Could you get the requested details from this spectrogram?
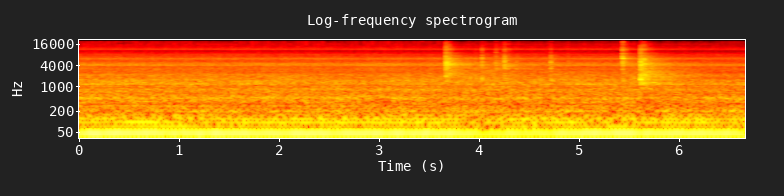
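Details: Saab 9-3 Turbo, believed a 2005, idling after spark plug replacement to fix a slight misfire, camera on top of the engine while the cover is refitted; steady low idle hum with light clicks, no stumble or miss.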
